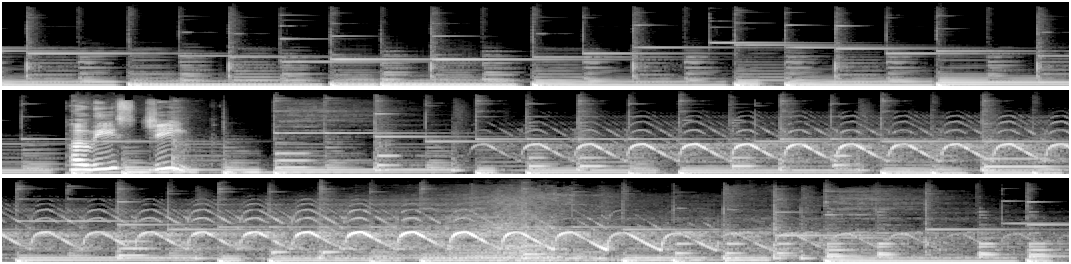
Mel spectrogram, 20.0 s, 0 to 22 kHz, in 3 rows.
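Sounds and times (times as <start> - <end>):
cheerful background music: 0.0 - 20.0
police siren yelping: 9.9 - 18.7.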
